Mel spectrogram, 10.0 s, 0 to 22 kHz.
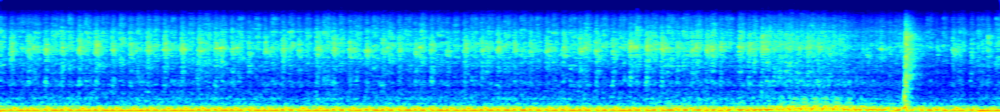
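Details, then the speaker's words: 1956 Chevy V8 hot rod, fresh timing set, first runs after revival, high-stall converter; loud, lumpy idle with a deep uneven thump that stumbles now and then; owner hears a definite miss, cause not confirmed. "while she runs uh sounds like it's got a miss for sure so that's a bit of a concern"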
